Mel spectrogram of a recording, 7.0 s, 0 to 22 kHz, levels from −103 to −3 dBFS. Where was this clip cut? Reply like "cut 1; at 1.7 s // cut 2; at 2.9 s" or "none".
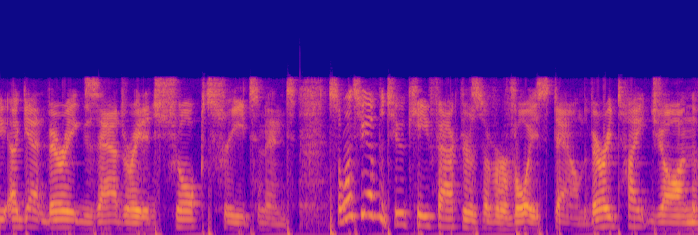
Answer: cut 1; at 2.7 s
